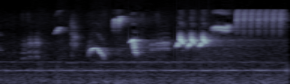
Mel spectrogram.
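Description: birds singing

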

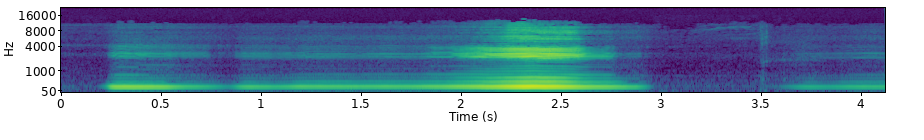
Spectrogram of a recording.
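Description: mosquito buzzing

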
